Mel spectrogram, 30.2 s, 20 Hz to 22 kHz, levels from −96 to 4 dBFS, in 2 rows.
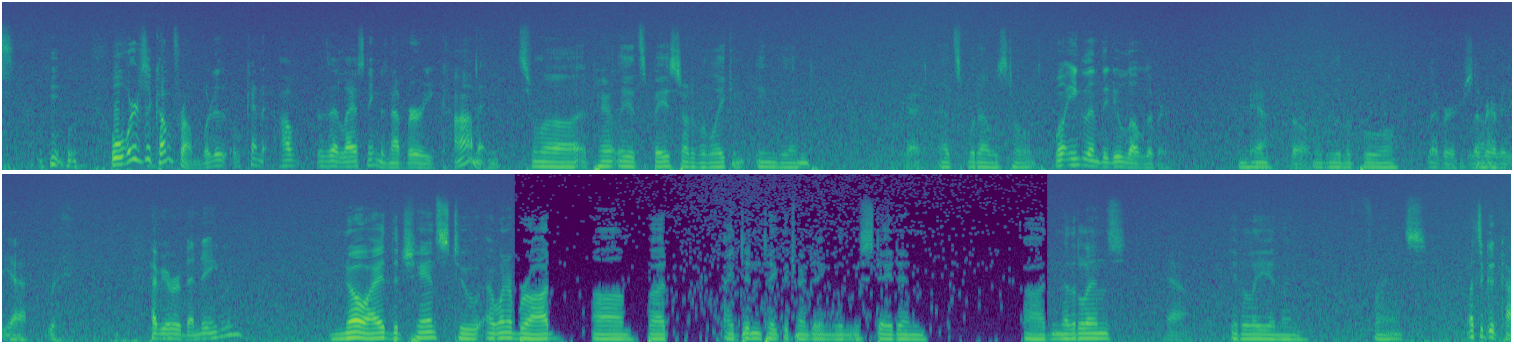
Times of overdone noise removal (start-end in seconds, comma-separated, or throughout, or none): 20.22-25.55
